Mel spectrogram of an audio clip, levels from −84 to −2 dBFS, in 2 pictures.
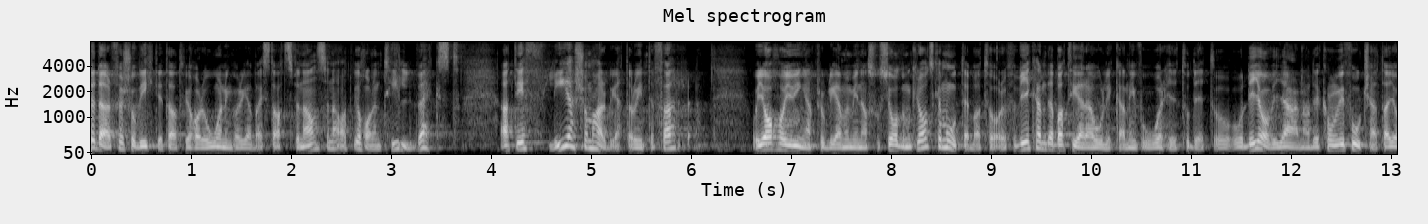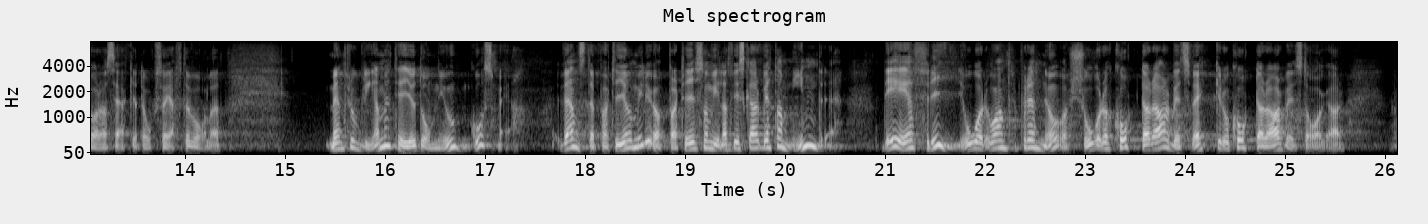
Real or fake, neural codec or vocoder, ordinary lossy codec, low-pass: real; none; none; none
